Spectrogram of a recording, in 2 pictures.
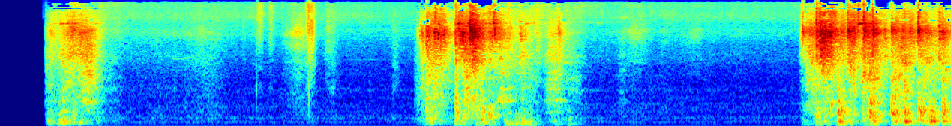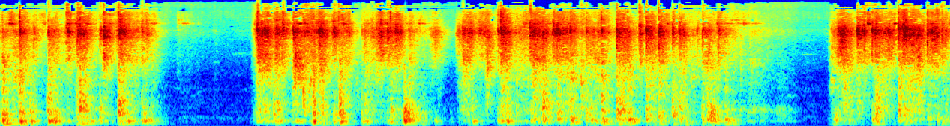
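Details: A Shiba Inu chasing and playing with its tail makes rasping, broadband bursts, some low and growl-like, in uneven runs of a few seconds. Brief silences separate them, with a faint whimper in quieter moments.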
